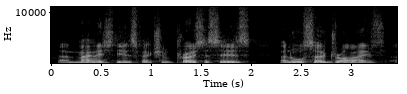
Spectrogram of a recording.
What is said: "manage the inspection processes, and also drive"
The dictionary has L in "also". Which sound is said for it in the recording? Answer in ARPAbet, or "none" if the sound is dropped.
L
